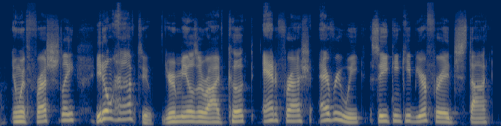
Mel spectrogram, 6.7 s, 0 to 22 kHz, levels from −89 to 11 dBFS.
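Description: No technical faults are audible.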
